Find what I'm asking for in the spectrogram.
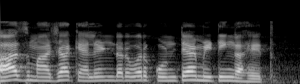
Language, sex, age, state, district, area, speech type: Marathi, male, 18-30, Maharashtra, Mumbai Suburban, urban, read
